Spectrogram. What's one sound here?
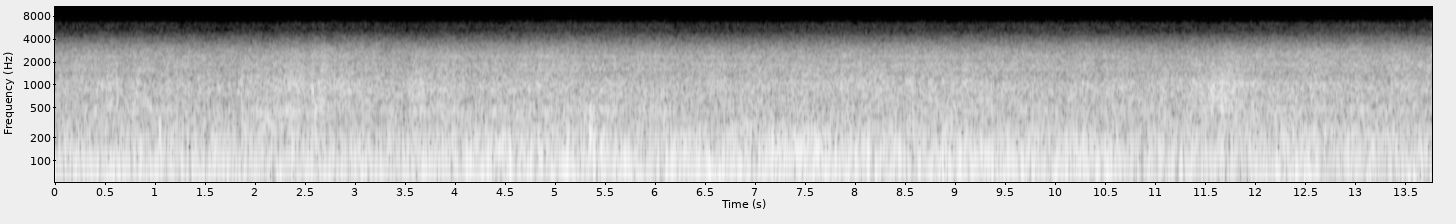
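Wind rushes past an open train window.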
